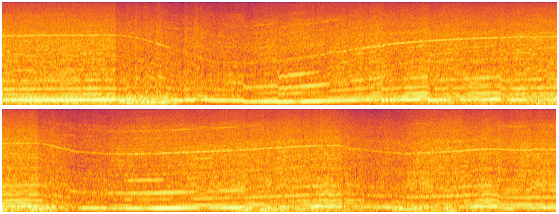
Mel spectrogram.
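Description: A racing car engine screams at high revs, dropping sharply as the driver brakes and rising again through the gears.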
